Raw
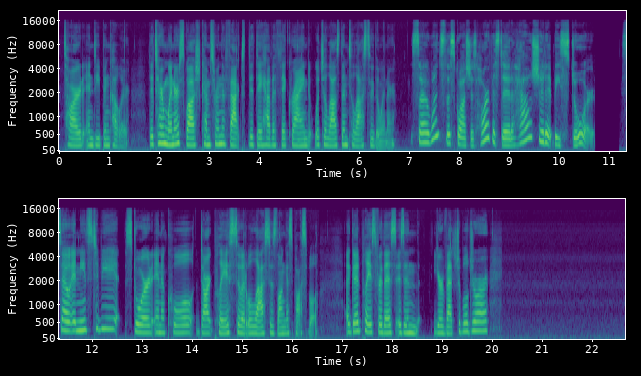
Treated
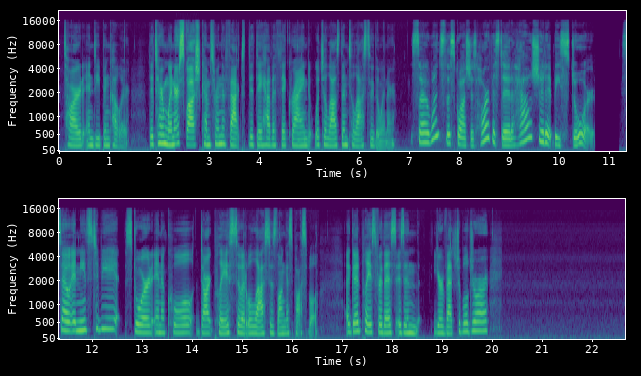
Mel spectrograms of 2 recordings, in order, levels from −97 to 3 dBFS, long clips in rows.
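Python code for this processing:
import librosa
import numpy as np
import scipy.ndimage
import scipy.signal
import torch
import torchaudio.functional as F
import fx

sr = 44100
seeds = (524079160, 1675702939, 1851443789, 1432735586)

y = fx.tilt_eq(x, sr, slope=4.5, at=(2.3, 2.78), fade=0.02)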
